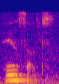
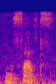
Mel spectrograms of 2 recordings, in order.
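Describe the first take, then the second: First: The stress is on the first syllable. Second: The stress is on the second syllable. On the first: It is used as a noun. "as a noun" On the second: It is used as a verb. "as a verb"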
